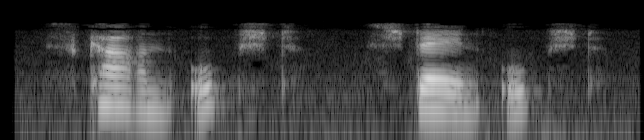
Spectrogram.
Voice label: "kernobscht", Bas Rhin; fruits à noyaux; vin

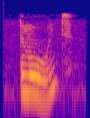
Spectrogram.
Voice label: "mond", alsace

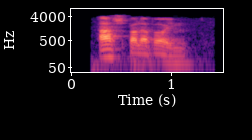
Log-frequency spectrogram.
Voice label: "aschpalabàuim", alsace

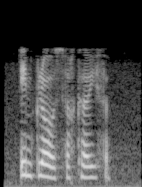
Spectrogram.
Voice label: "glasverkaufe", Bas Rhin; vin; vin au verre

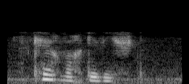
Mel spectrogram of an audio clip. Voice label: "kerwergwicht", alsace

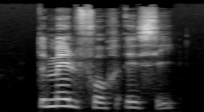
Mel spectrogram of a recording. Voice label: "melfor", alsace

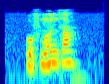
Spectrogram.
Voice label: "ufmuntere", Alsace

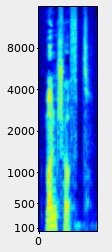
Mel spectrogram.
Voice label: "mannschaft", alsace

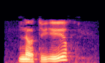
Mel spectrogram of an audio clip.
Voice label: "natur", alsace

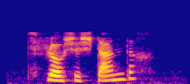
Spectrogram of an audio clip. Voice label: "flaschestander", Bas Rhin; vin; chevalet à bouteilles

